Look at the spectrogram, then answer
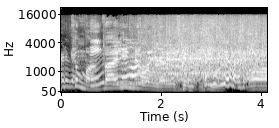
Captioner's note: cheers and applause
